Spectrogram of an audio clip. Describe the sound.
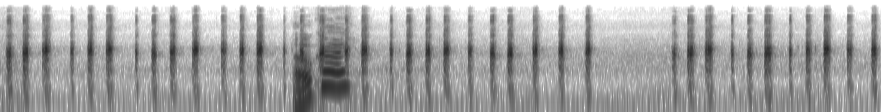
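Rapid, loud duck-call quacks repeat in a steady staccato rhythm, broken briefly by a single spoken word before the rhythmic quacking resumes, pauses a moment, then continues.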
